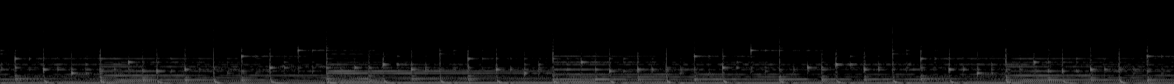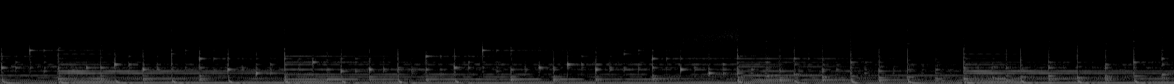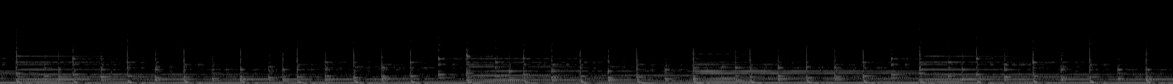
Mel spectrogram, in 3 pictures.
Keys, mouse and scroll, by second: 2.6 scroll down 1, 3.6 scroll up 1, 8.1 scroll down 1, 9.8 scroll up 1, 10.6 scroll up 1, 11.4 scroll up 1, 16.1 ctrl+g, 21.4 ctrl+Home, 24.1 scroll up 1, 29.0 scroll down 1, 30.1 scroll up 1, 34.8 scroll down 1.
